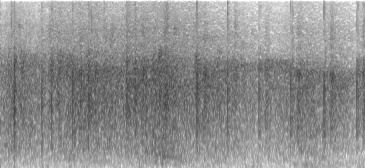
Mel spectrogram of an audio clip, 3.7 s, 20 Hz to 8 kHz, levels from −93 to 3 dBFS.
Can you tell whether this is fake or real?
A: real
